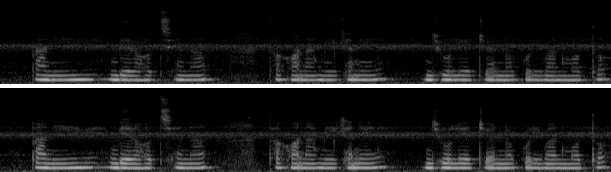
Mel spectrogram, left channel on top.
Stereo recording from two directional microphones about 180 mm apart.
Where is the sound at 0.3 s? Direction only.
20° right (ahead or behind).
